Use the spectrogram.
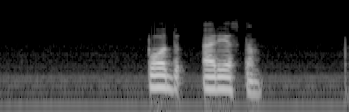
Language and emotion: Russian, neutral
